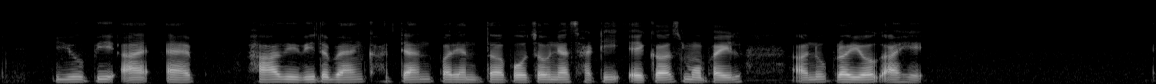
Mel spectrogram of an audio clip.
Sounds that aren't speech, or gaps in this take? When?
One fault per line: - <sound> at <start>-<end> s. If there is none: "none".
none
